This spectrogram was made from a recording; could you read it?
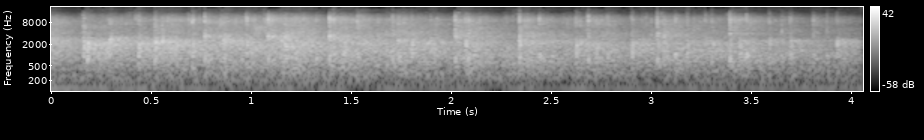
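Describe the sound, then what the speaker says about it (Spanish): A church congregation applauds during a sermon, a continuous patter of many hands clapping at moderate loudness, steady across the whole stretch. "Dele un aplauso a Dios por eso."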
